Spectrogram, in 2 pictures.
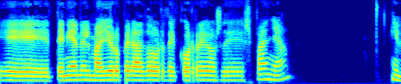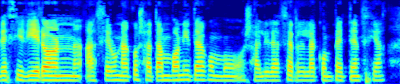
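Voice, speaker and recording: A woman at a moderate pace in a normal speaking voice, dry and close with no echo, over a quiet background. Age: 40s. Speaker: venture capital investor. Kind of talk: interview.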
